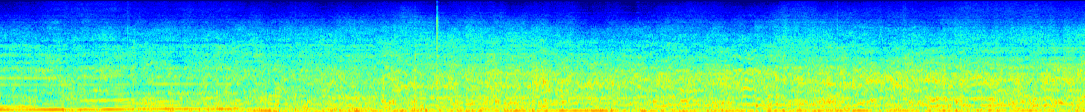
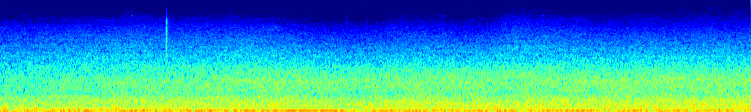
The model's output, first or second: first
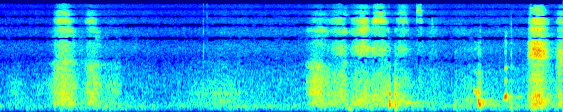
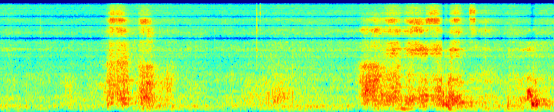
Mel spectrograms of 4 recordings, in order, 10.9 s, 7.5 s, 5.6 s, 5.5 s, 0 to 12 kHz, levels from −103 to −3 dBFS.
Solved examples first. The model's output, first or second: second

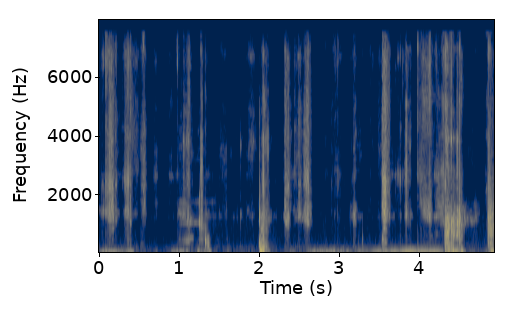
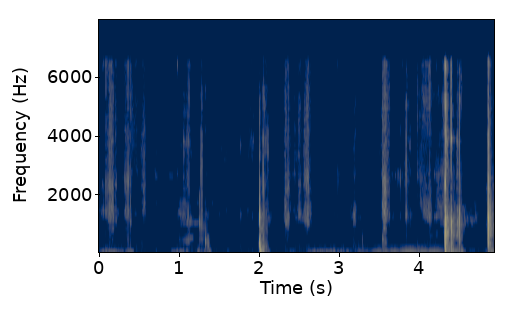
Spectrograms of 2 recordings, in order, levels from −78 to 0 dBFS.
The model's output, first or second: second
